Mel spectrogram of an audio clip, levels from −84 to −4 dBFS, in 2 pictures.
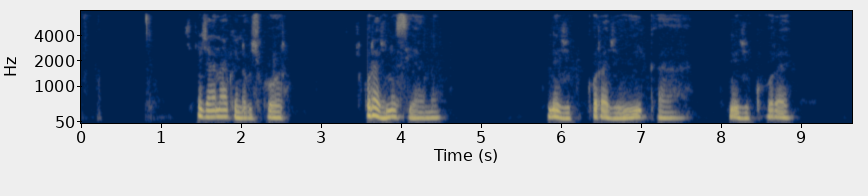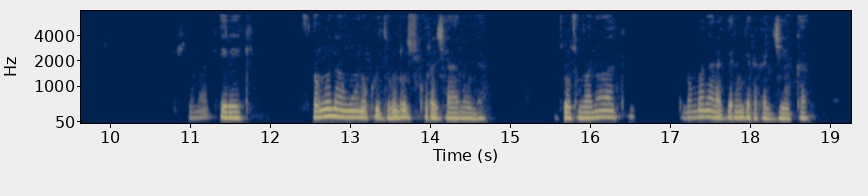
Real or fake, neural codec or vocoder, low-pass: real; none; 7.2 kHz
